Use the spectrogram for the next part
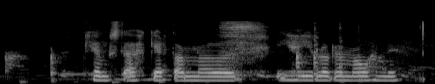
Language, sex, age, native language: Icelandic, male, 12, Icelandic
